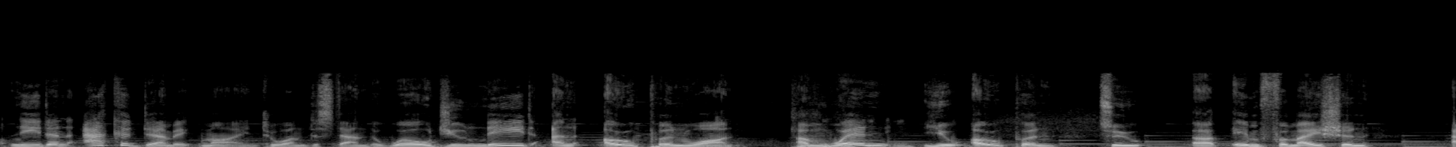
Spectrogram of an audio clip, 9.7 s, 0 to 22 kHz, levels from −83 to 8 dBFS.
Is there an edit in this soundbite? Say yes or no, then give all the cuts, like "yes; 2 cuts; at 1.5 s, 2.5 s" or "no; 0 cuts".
no; 0 cuts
